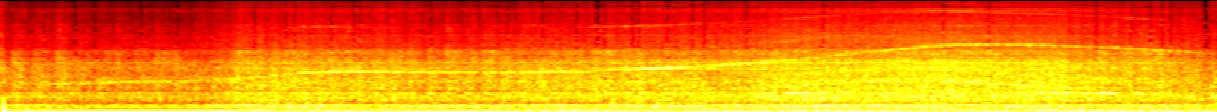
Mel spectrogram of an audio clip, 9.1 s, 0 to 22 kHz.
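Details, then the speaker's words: 2011 BMW X5 diesel, M57 engine, over 450,000 km, cylinder 6 outside range on smoothness test: idle with light quick clapping tick over low rumble; normal vacuum pump noise, nothing to worry about. "now for this that clapping or slopping noise you're hearing is just the vacuum pump so you don't need to worry about it"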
